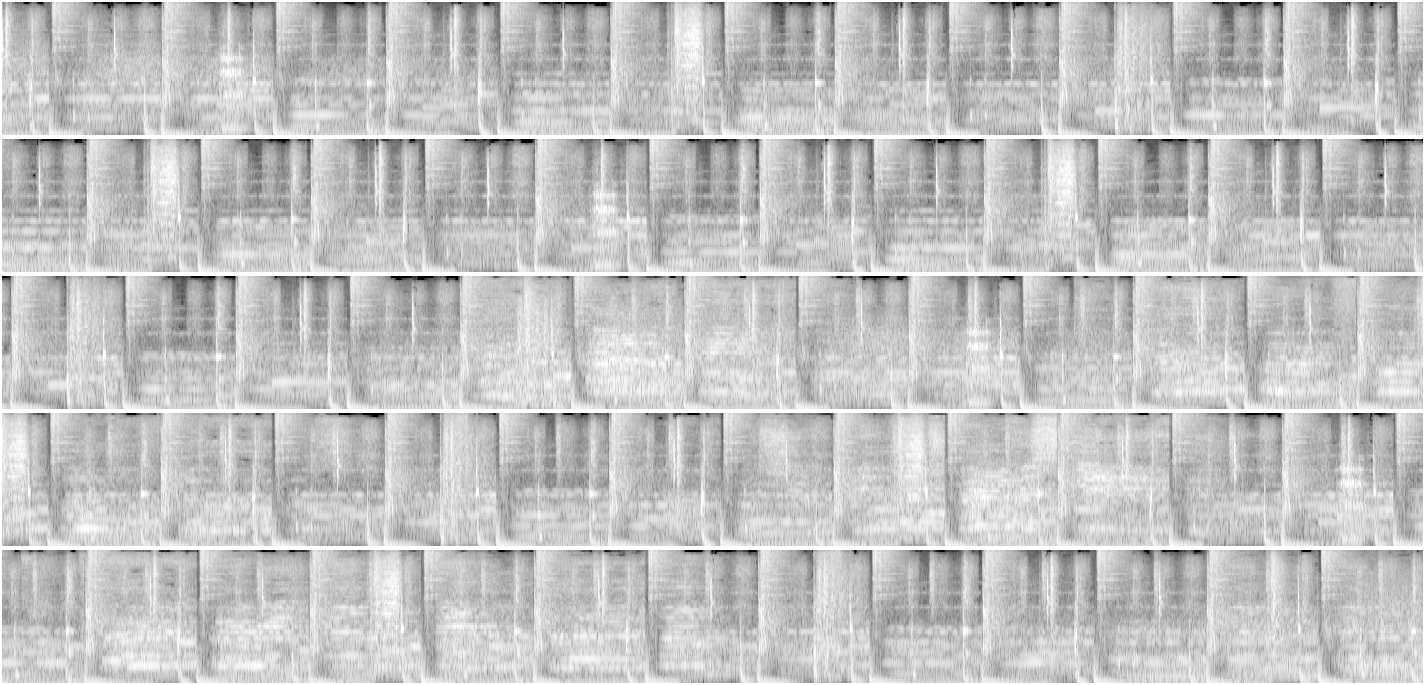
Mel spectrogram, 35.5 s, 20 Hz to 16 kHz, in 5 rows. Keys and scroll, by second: 0.1 ctrl+c, 0.4 Tab, 1.1 ctrl+v, 3.4 space, 4.4-5.7 typing, 8.1 shift+y, 8.2 o, 8.3 u, 8.4 r, 8.6 Escape, 9.9 shift+s, 10.1 t, 10.2 y, 10.5 l, 11.0 Escape, 12.8 4, 12.9 5, 13.1 Return, 25.0 Up, 34.1 Right.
